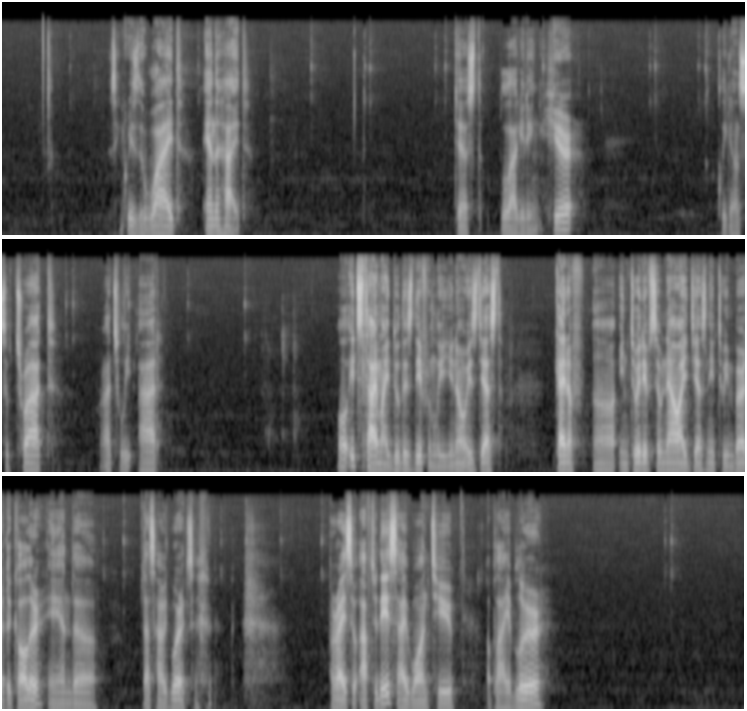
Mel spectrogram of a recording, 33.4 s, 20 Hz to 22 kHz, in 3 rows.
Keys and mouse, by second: 0.1 click, 4.5 click, 8.9 click, 14.5 shift+a, 21.4 click, 26.7 shift+a, 31.3 click.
